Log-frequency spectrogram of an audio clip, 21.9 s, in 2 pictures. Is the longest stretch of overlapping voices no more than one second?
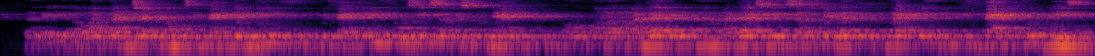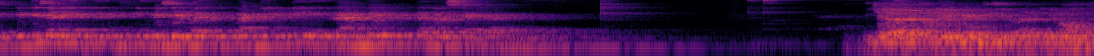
Yes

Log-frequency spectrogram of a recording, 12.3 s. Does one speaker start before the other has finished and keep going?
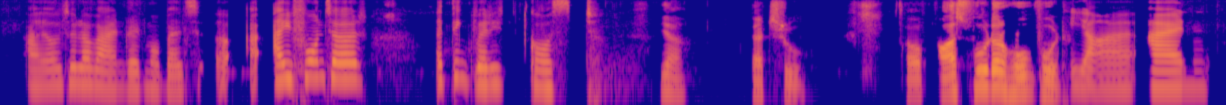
No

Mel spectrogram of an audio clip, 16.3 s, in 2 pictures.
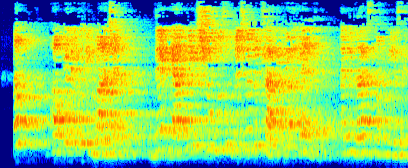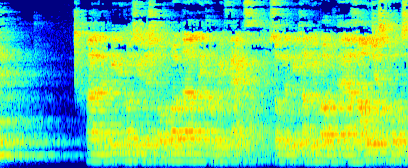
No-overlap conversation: Yes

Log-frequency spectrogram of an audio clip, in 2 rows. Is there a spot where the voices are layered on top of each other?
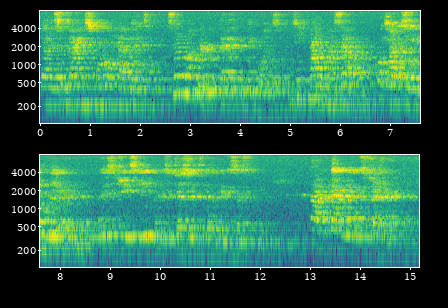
Yes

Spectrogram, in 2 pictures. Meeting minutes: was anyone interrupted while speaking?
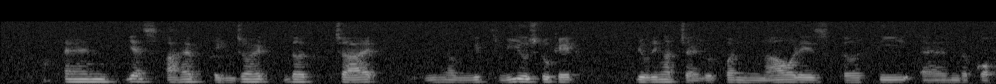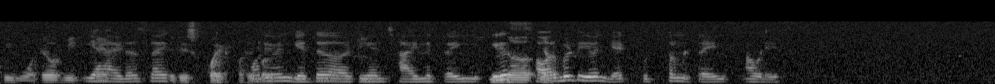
Yes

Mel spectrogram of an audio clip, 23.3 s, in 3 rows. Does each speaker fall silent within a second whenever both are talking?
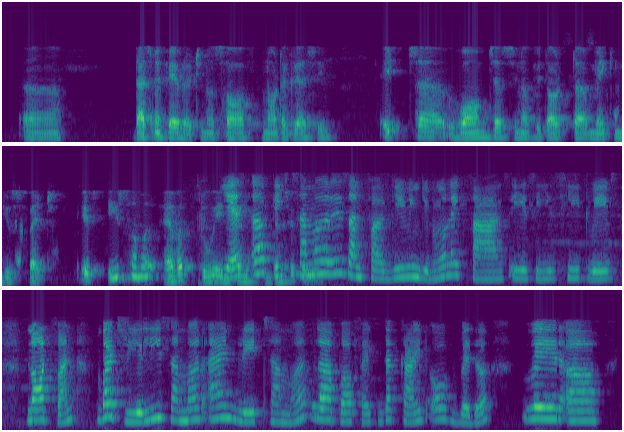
No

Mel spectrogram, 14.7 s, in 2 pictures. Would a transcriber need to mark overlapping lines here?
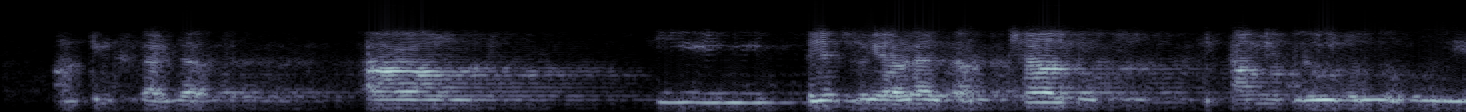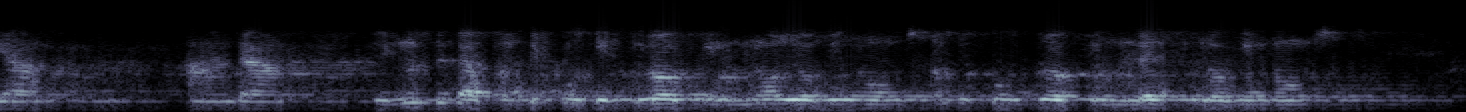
No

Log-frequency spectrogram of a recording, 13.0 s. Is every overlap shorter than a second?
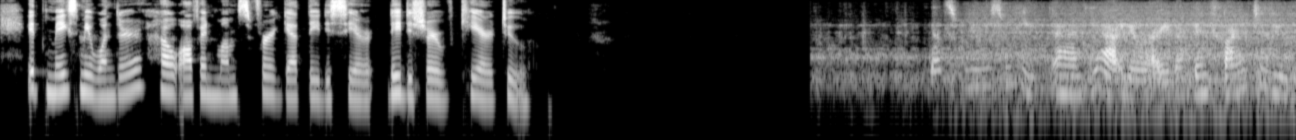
Yes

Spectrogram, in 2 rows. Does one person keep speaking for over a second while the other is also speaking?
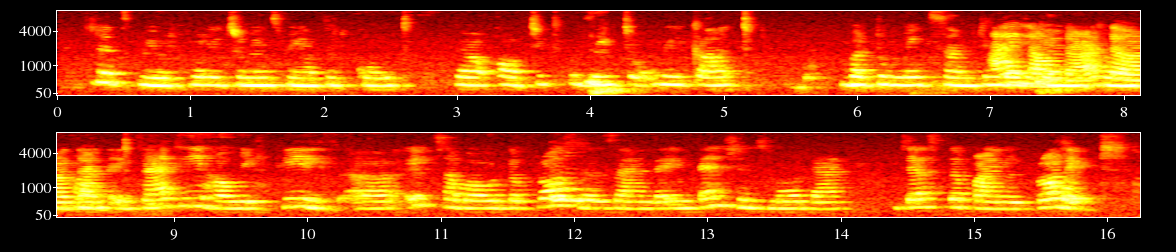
Yes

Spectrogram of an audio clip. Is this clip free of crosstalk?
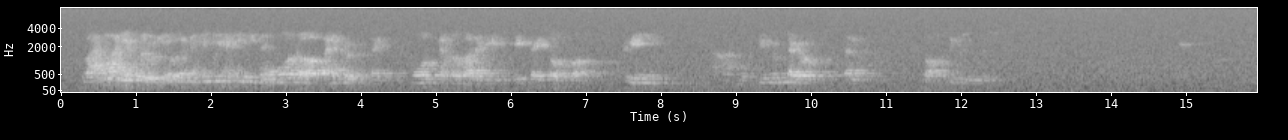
No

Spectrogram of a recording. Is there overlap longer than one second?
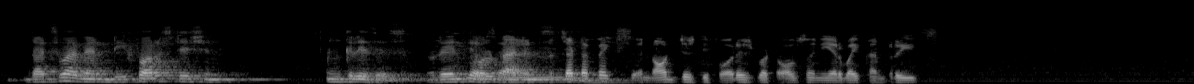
Yes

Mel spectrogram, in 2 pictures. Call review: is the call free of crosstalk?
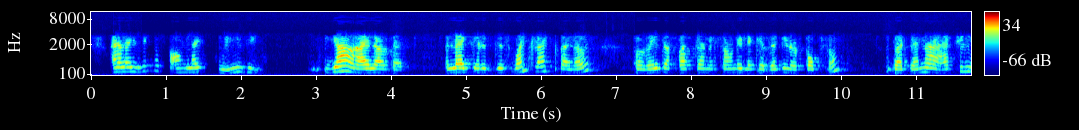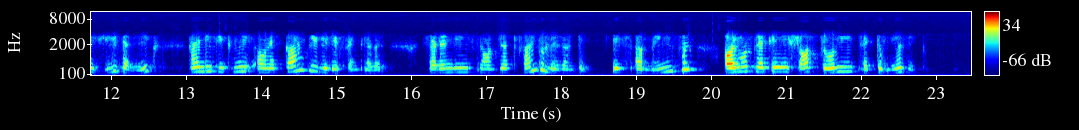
Yes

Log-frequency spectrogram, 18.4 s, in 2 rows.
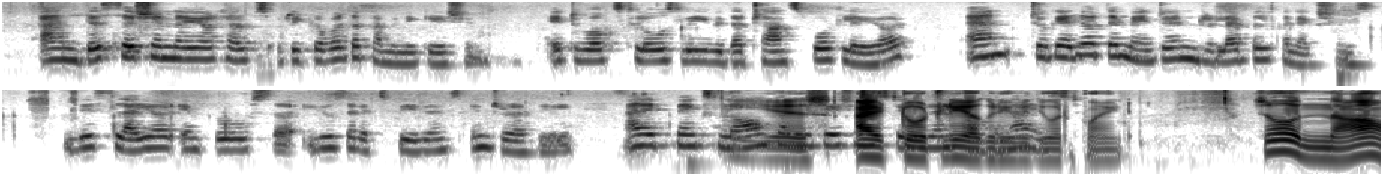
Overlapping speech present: Yes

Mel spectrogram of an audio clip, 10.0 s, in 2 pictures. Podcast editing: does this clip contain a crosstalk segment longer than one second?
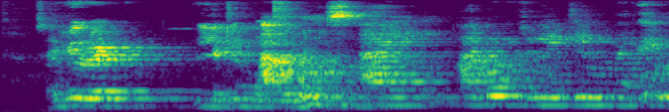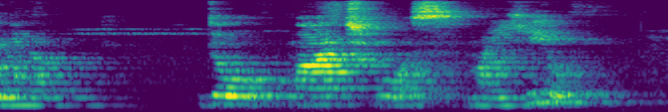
No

